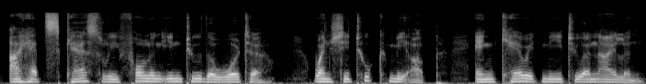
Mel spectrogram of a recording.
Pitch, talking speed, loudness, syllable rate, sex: 120 Hz, 165 wpm, -19 LUFS, 4.4 syllables/s, male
